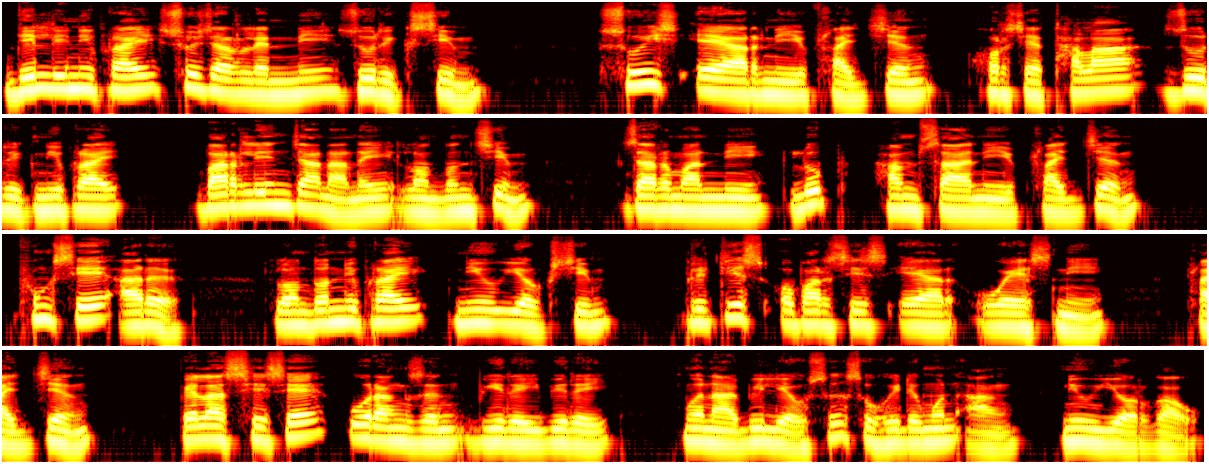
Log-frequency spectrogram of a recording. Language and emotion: Bodo, neutral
